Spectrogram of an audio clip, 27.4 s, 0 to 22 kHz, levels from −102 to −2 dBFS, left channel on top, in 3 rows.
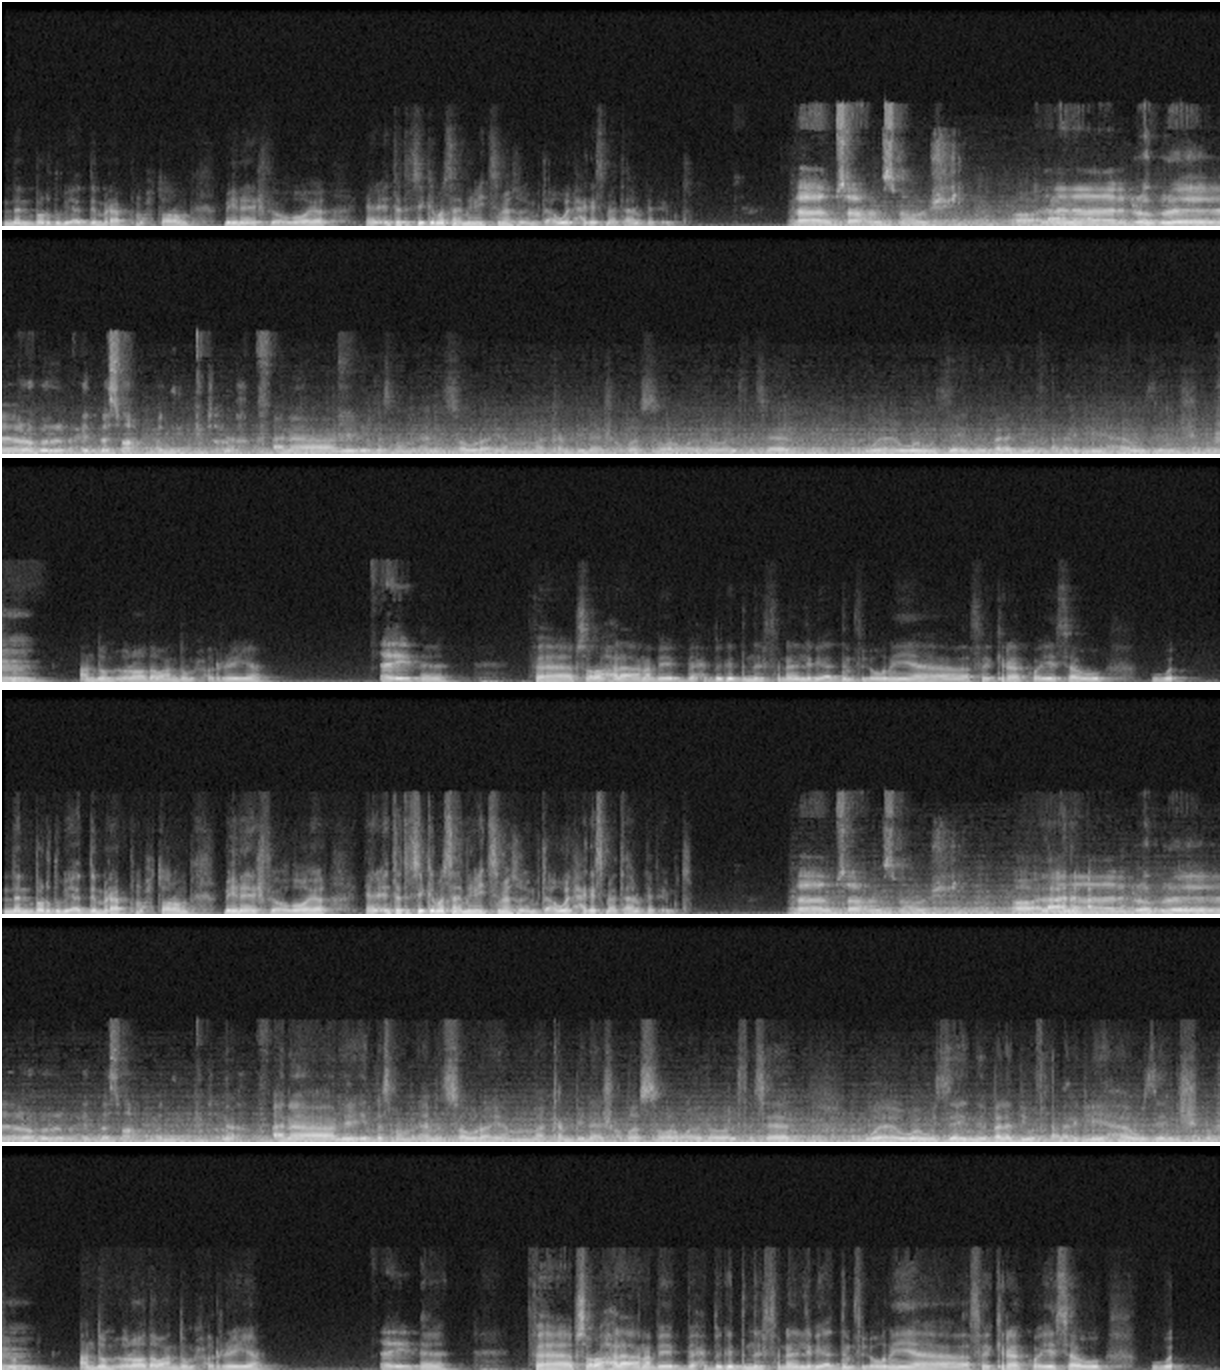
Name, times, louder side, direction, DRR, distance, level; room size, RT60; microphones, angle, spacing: voice 1, 0.0-5.1 7.6-8.1 8.5-8.7 10.8-18.4 18.8-20.3 21.4-21.6 22.3-27.0, right 3 dB, 75° right, 0.6 m, -26 dB
voice 2, 5.9-7.2 7.8-11.0 18.2-18.5 21.1-21.4, left 3 dB, 35° left, 0.9 m, -26 dB
sound 1, 5.9-18.3, right 1 dB, 5° right, 1.0 m, -33 dB
14.5 x 7.0 x 7.0 m
head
